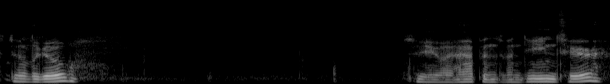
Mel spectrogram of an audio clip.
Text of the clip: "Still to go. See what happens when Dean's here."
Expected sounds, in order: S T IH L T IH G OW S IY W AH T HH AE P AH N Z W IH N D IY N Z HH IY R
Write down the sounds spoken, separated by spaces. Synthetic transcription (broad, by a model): S T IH L T IH G OW S IY W AH T HH AE P AH N Z W IH N D IY N Z HH IY R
